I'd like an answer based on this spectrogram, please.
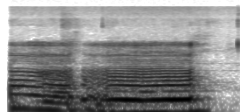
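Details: A female Bernese Mountain Dog puppy lets out a low, steady, bear-like growl that swells slightly and lasts about two seconds, begging after being refused some chicken.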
